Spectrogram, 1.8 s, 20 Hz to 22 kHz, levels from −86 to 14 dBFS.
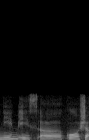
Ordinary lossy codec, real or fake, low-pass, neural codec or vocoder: MP3, 64 kbps; real; 7.2 kHz; none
